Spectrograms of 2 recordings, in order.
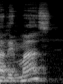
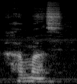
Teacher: llevan acento en la última sílaba o última vocal que es la a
